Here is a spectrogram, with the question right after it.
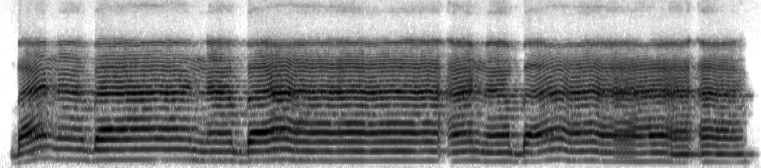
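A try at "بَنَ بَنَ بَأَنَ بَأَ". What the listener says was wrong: Cuman yang ini nih, Mbak, yang ini suka kepanjangan ya. Bana bana ba'ana ba'a. Bana bana ba'ana ba'a.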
